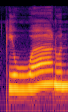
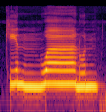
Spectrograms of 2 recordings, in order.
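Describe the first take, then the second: First: The n sound before w is dropped. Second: The n sound before w is clearly heard. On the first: The speaker calls it wrong. "Tidak dibaca qiwanun" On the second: The speaker calls it right. "nun mati dibaca dengan jelas"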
